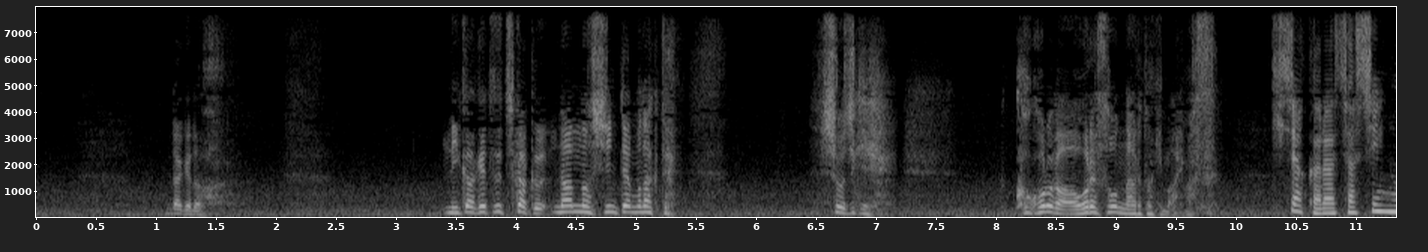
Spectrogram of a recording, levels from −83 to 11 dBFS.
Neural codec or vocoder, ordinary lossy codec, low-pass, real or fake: none; none; none; real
